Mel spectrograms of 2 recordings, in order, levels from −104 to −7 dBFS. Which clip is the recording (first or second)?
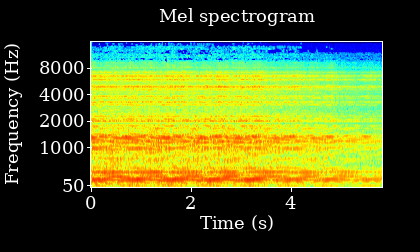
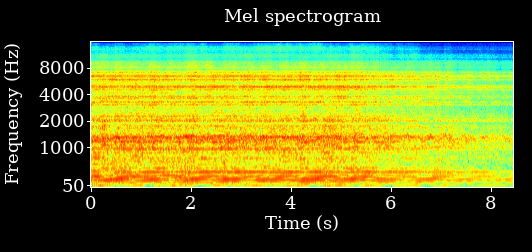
first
